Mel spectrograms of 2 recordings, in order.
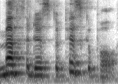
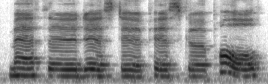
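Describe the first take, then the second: First: Some syllables are stressed, others are weaker. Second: Every syllable gets equal, heavy stress. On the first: The speaker calls it right. "we kind of go with a rhythm" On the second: The speaker calls it wrong. "That's equal and too much stress on each syllable"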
